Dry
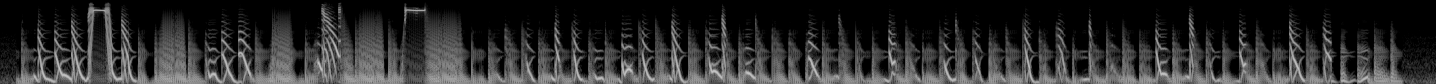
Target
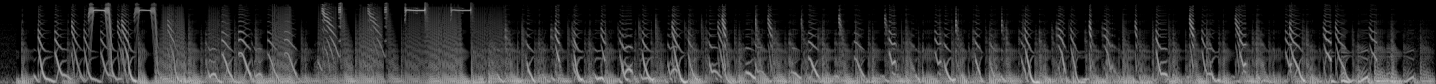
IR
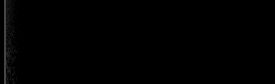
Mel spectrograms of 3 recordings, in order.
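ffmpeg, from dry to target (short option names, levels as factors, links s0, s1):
-af "aemphasis=mode=production:type=75fm,areverse,acompressor=threshold=0.0631:ratio=5,areverse,equalizer=f=85:w=0.45:g=11.5,aecho=1:1:458:0.562,volume=0.794"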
